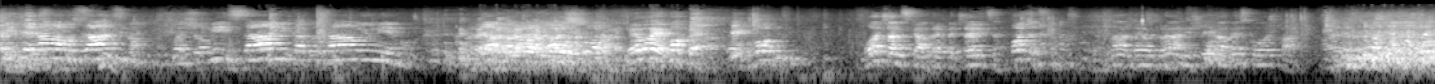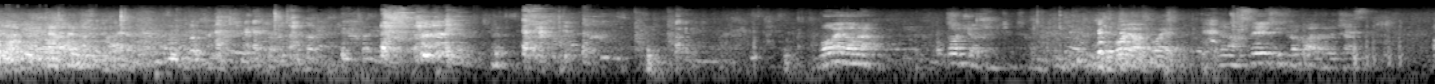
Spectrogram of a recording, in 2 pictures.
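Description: Several men speak in turn, heard from a distance in a hall.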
